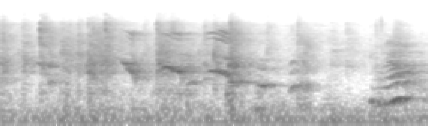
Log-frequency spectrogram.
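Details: Six Labrador Retriever puppies at play in their puppy play room, a chorus of thin squeaky whimpers and high squeals overlapping, with a person speaking softly in the background.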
